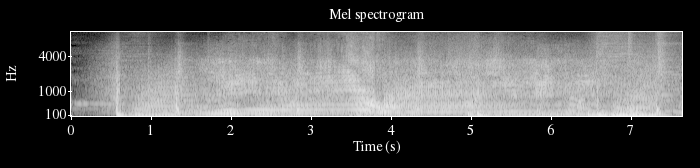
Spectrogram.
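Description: Jimmy Ford's Pikes Peak Hill Climb race car, named Bronxzilla, revs hard, roaring through rapid gear changes with sharp rising and falling pitch sweeps, loud and continuous, with tire squeal hints and no talking.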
